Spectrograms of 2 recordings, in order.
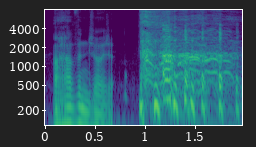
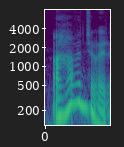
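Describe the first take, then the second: First: It sounds insincere, as if lying. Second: It sounds sincere and genuinely pleased. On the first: The speaker did not really enjoy it. "Here's my face if I was lying" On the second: The speaker truly enjoyed it. "Let's see your genuine face"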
